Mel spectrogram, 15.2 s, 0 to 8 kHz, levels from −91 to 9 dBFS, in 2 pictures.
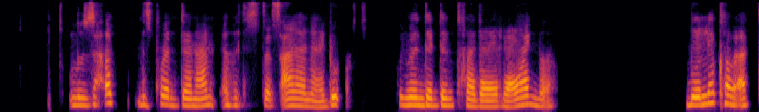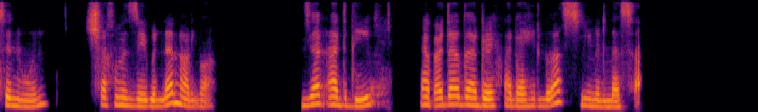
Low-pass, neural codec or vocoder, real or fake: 7.2 kHz; codec, 24 kHz, 1 kbps, SNAC; fake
